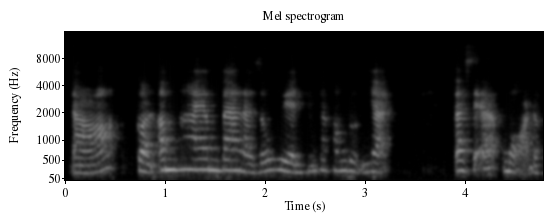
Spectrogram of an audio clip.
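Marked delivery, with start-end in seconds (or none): none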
